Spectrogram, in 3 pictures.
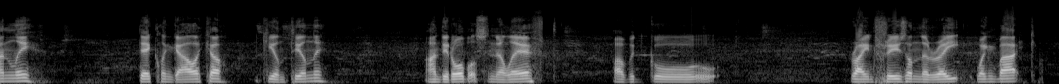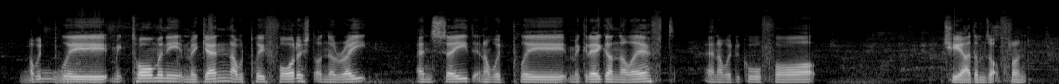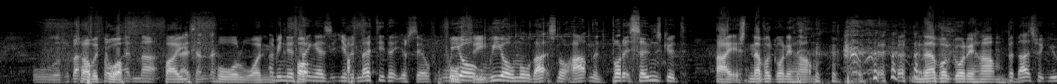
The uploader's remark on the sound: live from Scotland HQ at Drygate Brewery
